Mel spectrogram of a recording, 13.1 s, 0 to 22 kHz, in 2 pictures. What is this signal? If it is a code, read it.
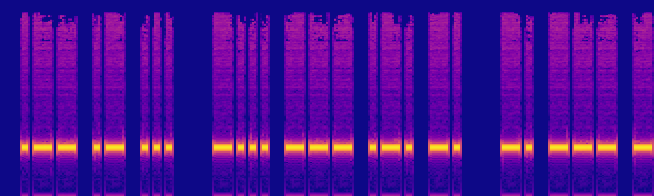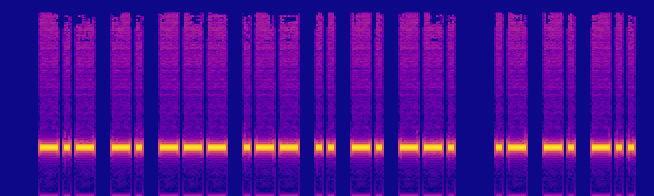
Morse code, heard as a keyed tone, about 20 wpm, 1000 Hz. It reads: WAS BORN NOT KNOWING AND
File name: qotdfiles / 20wpm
